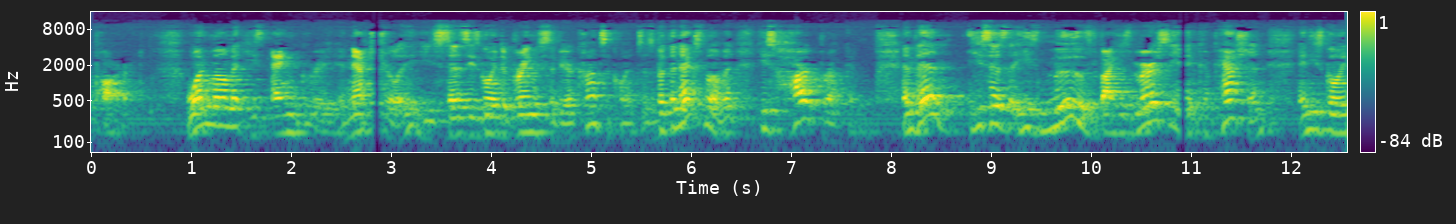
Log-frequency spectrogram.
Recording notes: Recorded at our Midweek service at Friendship Baptist Church on March 15, 2023.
